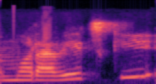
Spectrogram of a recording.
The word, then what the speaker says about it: Morawiecki: Por cierto, Morawiecki está pronunciado perfectamente. O sea, me gusta que lo hayas podido pronunciar bien, porque no es fácil para los españoles.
